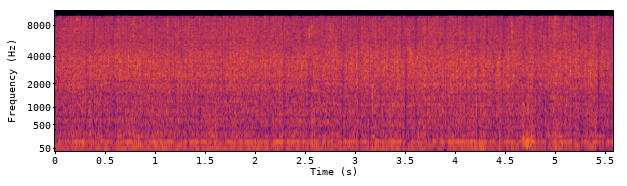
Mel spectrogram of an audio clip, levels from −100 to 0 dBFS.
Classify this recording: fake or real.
real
